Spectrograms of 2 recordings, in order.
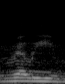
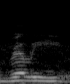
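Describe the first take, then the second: No difference in how they are said.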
